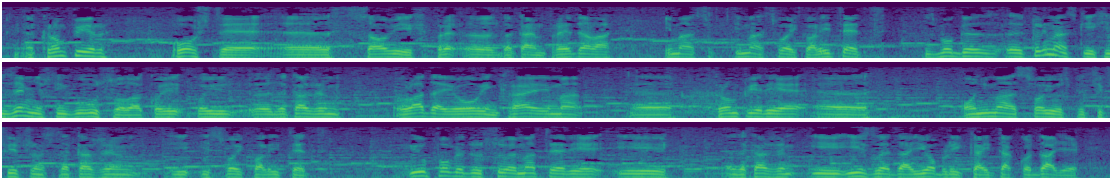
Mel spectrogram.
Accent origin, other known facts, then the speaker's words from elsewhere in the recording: Ivanjica, Šumadija and Western Serbia, Serbia; Pa iz Ivanjice. Rođen sam inače u Katićima, u selo dalje 22 km.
